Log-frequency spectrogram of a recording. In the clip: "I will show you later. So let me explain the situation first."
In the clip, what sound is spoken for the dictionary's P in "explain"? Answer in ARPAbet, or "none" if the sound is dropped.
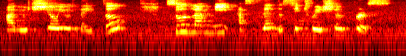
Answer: none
